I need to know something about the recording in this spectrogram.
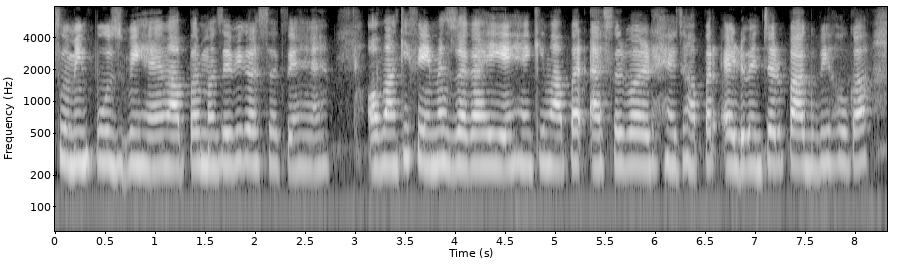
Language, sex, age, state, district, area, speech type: Urdu, female, 18-30, Delhi, Central Delhi, urban, spontaneous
